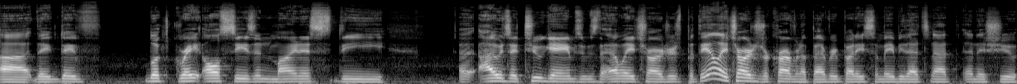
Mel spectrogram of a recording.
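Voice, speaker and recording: An animated tone at a fairly quick pace. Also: man, medium pitch for a man. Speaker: sports show host. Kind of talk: sports commentary monologue. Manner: fast; animated, stumbling repetitions.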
